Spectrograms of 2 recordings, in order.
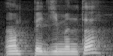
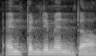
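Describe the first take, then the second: First: "Impedimenta" tried hesitantly, rising like a question; unsure pronunciation. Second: "Impedimenta" said as "en-pen-dé-menta" with a final falling close; settled pronunciation. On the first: Reading the dictionary live, stumbling on an unknown word, unsure rising try. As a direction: test out "Impedimenta" as if asking whether it's right. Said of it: "bon, je sais pas comment ça se prononce".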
